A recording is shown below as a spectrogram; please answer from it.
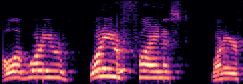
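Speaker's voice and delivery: fake cartoonish voice. Showing a voice lately enjoyed doing: Wimpy voice. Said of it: "the hamburger eater from Popeye".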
